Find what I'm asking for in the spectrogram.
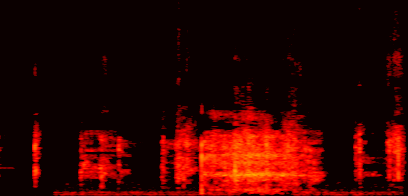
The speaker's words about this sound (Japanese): そのカードを今私のテーブルの上でかき混ぜています。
